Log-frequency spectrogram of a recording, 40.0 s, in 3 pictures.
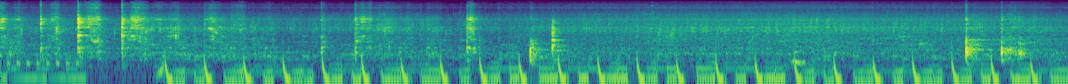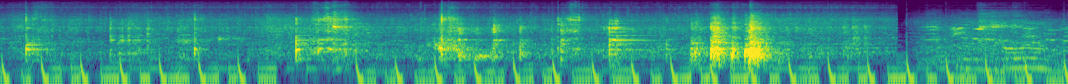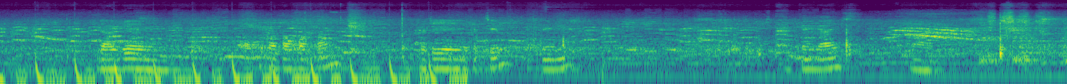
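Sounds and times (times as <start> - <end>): metal spatula scraping a wok: 0.0 - 7.4, 13.6 - 14.0, 14.6 - 18.0, 18.7 - 24.5, 38.8 - 40.0
paste sizzling in oil: 0.0 - 24.7, 37.9 - 40.0.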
